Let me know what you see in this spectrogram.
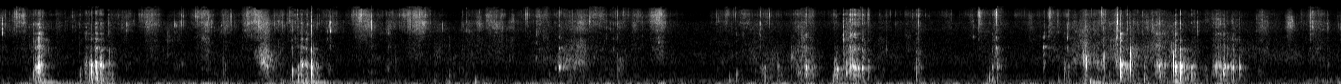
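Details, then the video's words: Shepherd mix dog named Moose eating a bone, no talking: irregular clicking crunches and sharp bites scattered through the clip, some louder grinding bursts near the start and toward the end, otherwise quiet room. "SHEPHERD EATING BONE ASMR"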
